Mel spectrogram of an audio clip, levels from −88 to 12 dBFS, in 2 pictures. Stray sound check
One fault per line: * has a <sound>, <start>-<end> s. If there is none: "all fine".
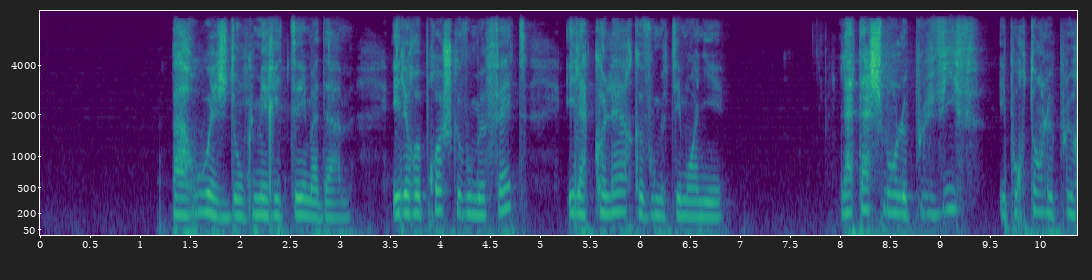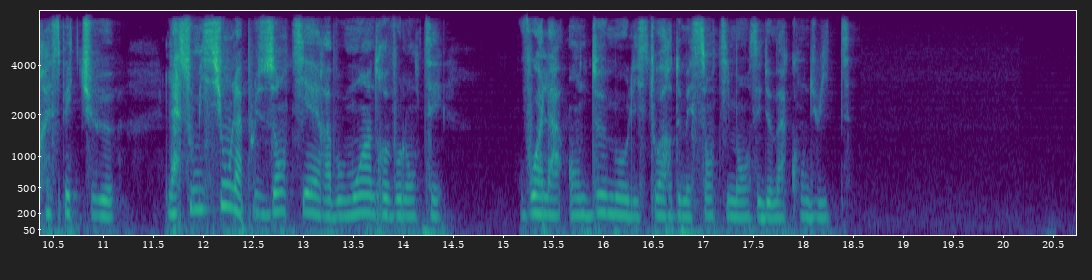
all fine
